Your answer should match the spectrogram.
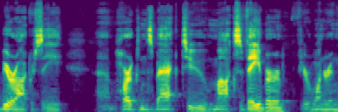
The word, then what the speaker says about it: Weber: If you're wondering why it isn't Max Weber, it's because he's German, and he seems to be one of the German thinkers who the whole world has decided they are actually going to pronounce his name correctly, so good for Max.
